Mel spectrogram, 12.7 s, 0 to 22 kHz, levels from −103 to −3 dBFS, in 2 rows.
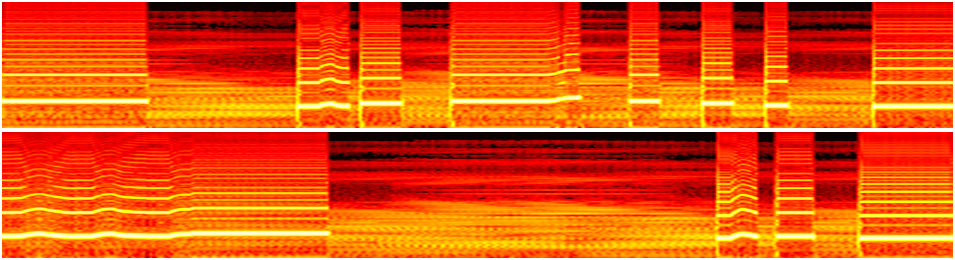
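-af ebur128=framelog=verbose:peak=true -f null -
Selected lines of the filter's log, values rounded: Integrated loudness:
  I:          -9.9 LUFS
  Threshold: -21.2 LUFS
Loudness range:
  LRA:         6.6 LU
  Threshold: -31.2 LUFS
  LRA low:   -15.6 LUFS
  LRA high:   -9.0 LUFS
True peak:
  Peak:       -7.1 dBFS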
